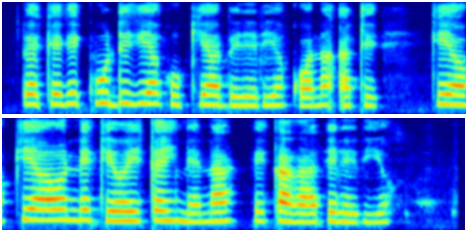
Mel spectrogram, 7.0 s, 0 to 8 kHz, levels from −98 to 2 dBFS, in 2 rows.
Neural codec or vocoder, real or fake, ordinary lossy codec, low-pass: codec, 16 kHz, 2 kbps, FunCodec, trained on Chinese and English, 25 frames a second; fake; none; none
